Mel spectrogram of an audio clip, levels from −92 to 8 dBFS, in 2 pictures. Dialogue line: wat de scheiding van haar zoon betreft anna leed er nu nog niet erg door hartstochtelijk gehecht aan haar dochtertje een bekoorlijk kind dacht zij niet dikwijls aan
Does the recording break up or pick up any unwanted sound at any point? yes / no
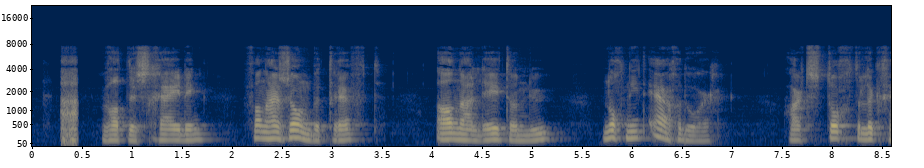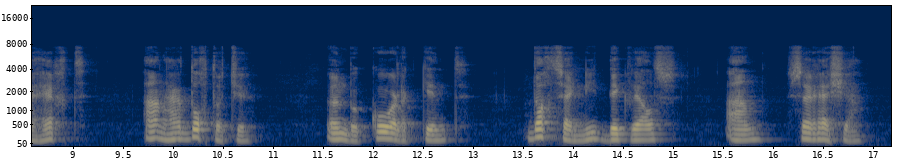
yes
